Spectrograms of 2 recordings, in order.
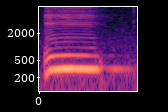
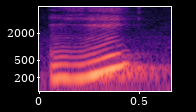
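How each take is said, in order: First: The syllable has a high level tone. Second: The syllable has a rising tone. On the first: "se prononce au premier ton" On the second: "i se lit au deuxième ton"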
